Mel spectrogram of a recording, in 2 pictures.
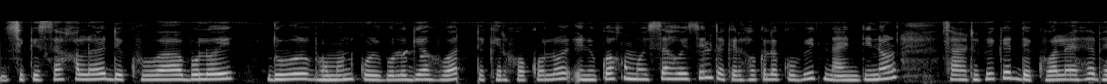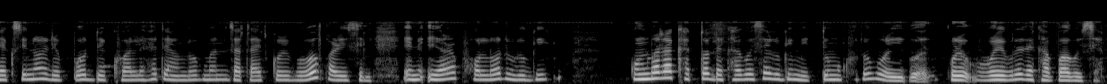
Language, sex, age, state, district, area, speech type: Assamese, female, 30-45, Assam, Majuli, urban, spontaneous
